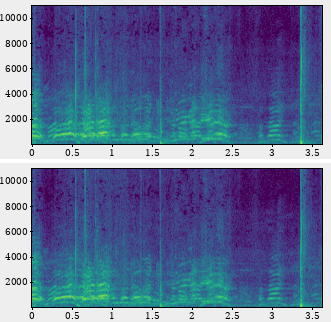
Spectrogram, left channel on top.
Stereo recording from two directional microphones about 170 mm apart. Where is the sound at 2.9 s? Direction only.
10° left (ahead or behind).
